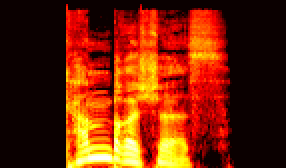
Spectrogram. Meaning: strong/mixed nominative/accusative neuter singular of kambrisch
- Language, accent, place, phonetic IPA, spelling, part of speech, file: German, Germany, Berlin, [ˈkambʁɪʃəs], kambrisches, adjective, De-kambrisches.ogg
